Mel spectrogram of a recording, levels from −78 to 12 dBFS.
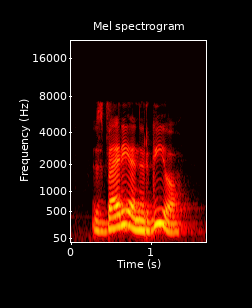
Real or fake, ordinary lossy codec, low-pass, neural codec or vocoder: real; none; 7.2 kHz; none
